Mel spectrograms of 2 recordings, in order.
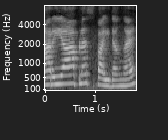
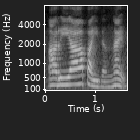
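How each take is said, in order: First: അറിയാ and പൈതങ്ങൾ said as two separate words; words kept apart. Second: അറിയാ പൈതങ്ങൾ run together slowly as one joined phrase; joined words, slower. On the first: Teacher showing children the two words before joining, said separately. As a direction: split അറിയാ from പൈതങ്ങൾ clearly. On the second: Teacher showing children the joined form, slow and careful. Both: Shown as a demonstration.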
